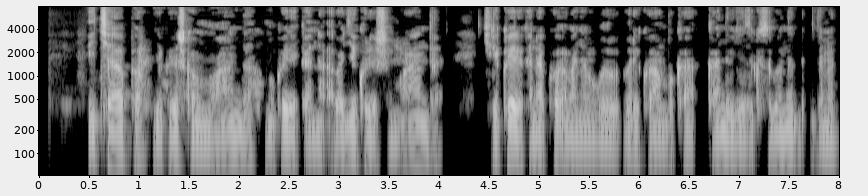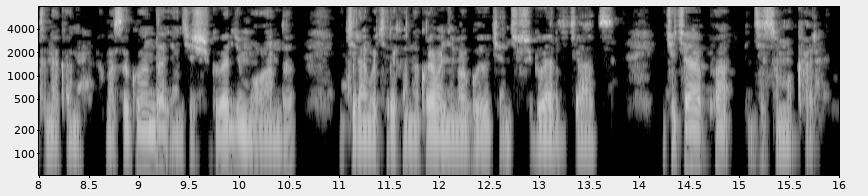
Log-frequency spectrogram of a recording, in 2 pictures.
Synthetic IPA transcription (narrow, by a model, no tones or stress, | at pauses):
icaːpaikoɾe̞ʃkwamumuhaːndamukwe̞ːɾe̞kana̰a̰βaɟiekoɾeʃumuhaːnda | ciɾikwe̞ːɾekanako̞a̰βaɲamaɡuɾuβaɾikwaːmbukʰakaːndiβɟezekwi̥soɡundaɟamitunakaneamasoɡoːndajʔaːniciʃiʒɡiβaɾɟumuho̞ːndo̞iciɾaːŋɡoceːɾe̞kanakoɾaβaɲamaɡuɾucaːndici̥ʃiɡwiβaaɾɟicaːt͡si̥ico̞caːpʰaɟisumukʰaɾa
